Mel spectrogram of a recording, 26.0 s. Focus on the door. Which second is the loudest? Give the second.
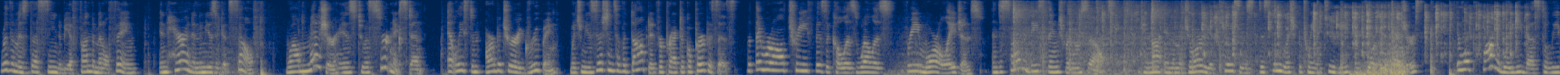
23 s.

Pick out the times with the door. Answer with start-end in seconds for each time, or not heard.
2.8-4.2, 14.7-15.5, 22.4-23.6.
